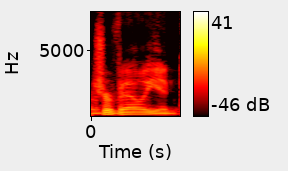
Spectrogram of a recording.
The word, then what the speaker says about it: Trevelyan: did I say that right? Trevelyan? I don't know. – Trevelyan, played by Sean Bean.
